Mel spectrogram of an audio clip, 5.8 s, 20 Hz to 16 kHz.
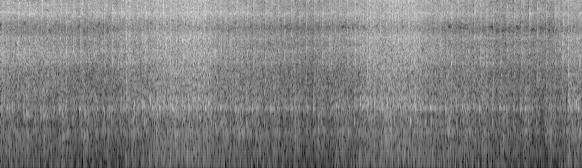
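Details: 1961 Nuffield Universal 3 tractor after head gasket job, coolant added, restarted to check for cooling-system bubbles: steady low diesel chug at idle, even beat, no misses or knocks; no bubbles, engine healthy.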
